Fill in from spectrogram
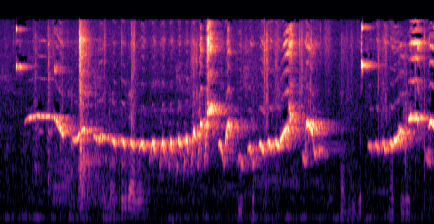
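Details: White-rumped shama in training to build a champion temperament, giving a varied whistled song of sliding, rising and falling phrases with rapid trills and chatter, plus a low steady hum underneath.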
